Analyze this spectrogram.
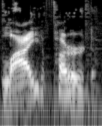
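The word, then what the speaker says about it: Liepard: it's pronounced pronounce lipari leappured or lipard i pronounce it lie perd oh well thank you a new discovery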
